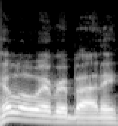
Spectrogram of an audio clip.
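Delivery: divine announcer voice, as from the heavens. Recounting hosting a game show while hidden away, heard from high above: voice of God. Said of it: "doing the voice of God".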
